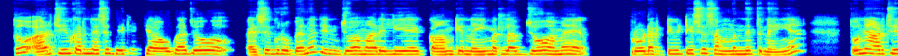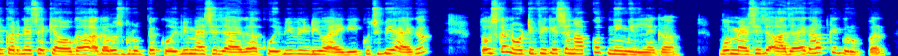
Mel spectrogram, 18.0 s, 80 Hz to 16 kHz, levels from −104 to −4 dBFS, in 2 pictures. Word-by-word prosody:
तो 295 +4 +1
आर्चीव 250 - +1
करने 255 -1 +1
से 260 +1 -2
देखिए 240 +1 -3
क्या 250 -5 0
होगा 195 +4 +2
जो 230 - +4 0.5
ऐसे 175 +8 -1
ग्रुप 235 -3 -1
है 210 - +2
ना 325 - 0
जिन 250 -11 -3
जो 215 0 +1
हमारे 215 -1 +2
लिए 215 0 +2
काम 195 +2 +1
के 215 - +1
नहीं 200 -1 +1
मतलब 210 0 0
जो 215 +1 +3
हमें 220 0 +1 0.4
प्रोडक्टिविटी 220 +3 -1
से 265 +2 -1
संबंधित 220 -3 0
नहीं 185 +1 -2
है - - -2 0.5
तो - - +1
उन्हें 265 +2 +3
आर्चीव 255 +1 +1
करने 240 -1 0
से 250 0 0
क्या 235 -4 0
होगा 200 +3 +2
अगर 220 - +1
उस 230 -1 -2
ग्रुप 220 -2 -3
पे 245 - 0
कोई 205 -5 0
भी 240 +3 -1
मैसेज़ 230 -3 0
आएगा, 180 +2 +2
कोई 195 0 0
भी 235 +2 -3
वीडियो 220 -3 0
आएगी, 180 0 +2
कुछ 230 +6 -6
भी 255 -1 +2
आएगा 235 - +1 0.6
तो - - +2
उसका 270 +7 0
नोटिफ़िकेशन 255 -1 0
आपको 245 +7 -1
नहीं 225 -2 +2
मिलने 170 -5 +2
का। 165 -1 -1 0.5
वो 230 - +2
मैसेज़ 240 +2 +1
आ 195 - +3
जाएगा 210 +6 +2
आपके 320 +1 -2
ग्रुप 375 +5 -2
पर - - -2
225 Hz, 210 wpm, -22 LUFS, 210-250 Hz, 0.6 s, जो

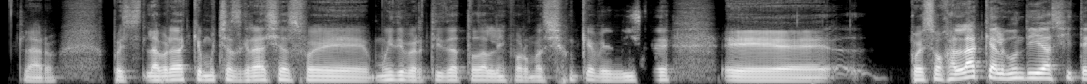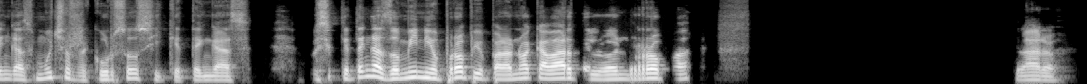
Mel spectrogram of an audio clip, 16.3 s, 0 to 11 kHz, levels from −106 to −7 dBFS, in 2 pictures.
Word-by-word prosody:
Claro. 85 -2 -8 0.4
Pues, - - -7
la 105 - +1
verdad 120 +3 +2
que 125 - -3
muchas 115 -2 -4
gracias. 110 +1 -1
Fue 100 -4 -1
muy 115 +3 -3
divertida 105 -1 -4
toda 110 0 -2
la 100 0 -2
información 100 +1 -8
que 120 0 -5
me 100 -1 -4
diste. 105 +4 -6 0.3
Eh, 95 -3 +1 0.6
pues 125 +2 0
ojalá 140 +8 +6
que - - +3
algún 160 +1 +1
día 160 -1 +4
sí 155 +2 -9
tengas 135 -5 -3
muchos 165 -4 -3
recursos 125 +7 -3
y 105 - -10
que - - -8
tengas 110 -2 -3 0.4
pues - - -5
que - - -5
tengas 190 -4 +4
dominio 155 0 +3
propio 175 -5 +3
para 130 0 +4
no 150 +4 +1
acabártelo 150 -4 +4
en 135 +1 -4
ropa. 150 -1 +3 2.4
Claro. 110 -3 -2
115 Hz, 145 wpm, -19 LUFS, 105-145 Hz, 2.4 s, ojalá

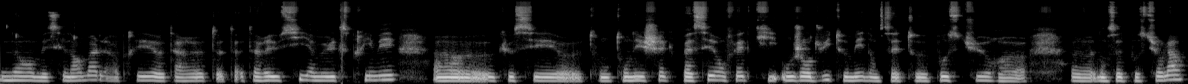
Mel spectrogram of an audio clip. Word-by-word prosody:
Non, 185 -1 -1
mais 170 -1 +1
c'est 170 +2 -4
normal 185 - -3
après, 185 - -2
heu, 165 - +2
tu - - -14
as 165 - -2
re 165 0 -2
te 170 - -6
te - - -7
tu 180 +1 -8
as - - +2
réussi 180 +4 +1
à 185 - -1
mieux 180 0 +3
exprimer, 205 +4 -2 0.4
heu, 165 0 +6
que 175 - -2
c'est, 165 -1 +2
heu, 160 -1 0
ton 165 0 -1
ton 175 +1 +1
échec 180 0 +2
passé 175 +3 +3
en 195 -2 -3
fait 190 +1 -3
qui - - -4
aujourd'hui 185 +2 +2
te 180 - -5
met 175 +1 +3
dans 170 -2 0
cette 165 +1 -3
posture, 180 +1 -2
heu, 145 -2 -4 0.5
heu, 160 -2 0
dans 165 -1 +2
cette 165 0 0
posture-là. 190 +7 -1
175 Hz, 195 wpm, -22 LUFS, 165-185 Hz, 0.5 s, heu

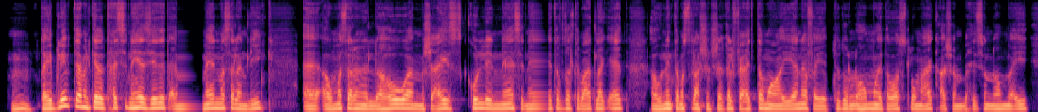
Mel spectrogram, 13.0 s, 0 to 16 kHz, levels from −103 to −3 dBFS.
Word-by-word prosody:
امم. 125 0 -2
طيب 135 +3 +2
ليه 215 - +7
بتعمل 195 -6 +3
كده؟ 165 +1 +6
بتحس 160 +2 -2
إن 160 - +2
هي 160 +1 +7
زيادة 155 -1 +2
أمان 125 +4 -1
مثلًا 150 -4 0
ليك 155 +4 -3 0.4
آآ، 115 0 0
أو 120 +2 -2
مثلًا 135 0 +1
اللي 120 -1 0
هو 140 +2 +4
مش 120 -2 -2
عايز 130 +3 -1
كل 145 0 +2
الناس 135 +2 +1
إن 125 - -4
هي 130 0 -4
تفضل 135 0 -3
تبعت 125 0 -3
لك 135 -1 -1
Add 140 +1 -3 0.3
أو 115 0 0
إن 130 - +2
أنت 140 0 +3
مثلًا 135 +1 -1
عشان 130 -1 -4
شغال 125 +2 -2
في 120 -1 -3
حتّة 120 +5 -1
معينة، 130 +1 +1
فيبتدوا 125 +1 -3
إن 130 - 0
هُم 130 +2 +1
يتواصلوا 125 +1 -3
معاك 125 -1 -4
عشان 115 0 -5
بحيث 120 +2 -9
إن 120 -1 -1
هُم 120 0 0
إيه، 130 +4 -2
130 Hz, 215 wpm, -24 LUFS, 125-140 Hz, 0.4 s, ليه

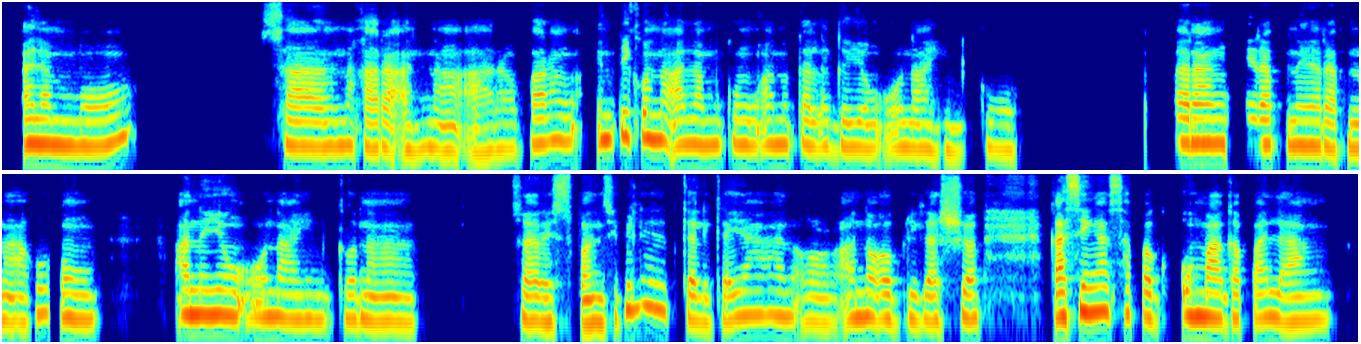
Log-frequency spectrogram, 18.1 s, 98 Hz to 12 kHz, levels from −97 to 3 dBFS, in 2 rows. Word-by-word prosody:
Alam 210 0 +5
mo, 200 0 0 1.0
sa 195 -2 0
nakaraan 190 -2 -1
na 175 -3 -2
araw 180 +2 -6
parang 215 +4 -1
hindi 240 +2 +2
ko 250 -1 +3
na 230 -5 +2
alam 205 0 -1
kung 205 -1 -3
ano 210 0 -1
talaga 195 -2 -4
yung 190 -1 -2
uunahin 180 -3 -4
ko. 180 -3 -8 1.1
Parang 215 -1 +4 0.2
hirap 210 -1 -1
na 200 0 +2
hirap 190 -2 -1
na 180 -2 -1
ako 225 0 -4
kung 200 -1 0 0.6
ano 220 0 +4
yung 215 -1 +4
uunahin 195 -2 -1
ko 190 -1 -3
na 180 -1 0 0.7
sa 185 -3 +1
responsibilidad, 180 +10 0
kaligayahan, 205 +4 -2
o 180 -1 -5
ano, 200 0 +1
obligasyon 190 +1 0 0.5
kasi 205 +4 +7
nga 240 - +6
sa 225 - -3
pag 200 -3 +1 0.2
umaga 205 -2 +5
pa - - -3
lang 190 -1 -2
195 Hz, 140 wpm, -26 LUFS, 185-210 Hz, 1.1 s, kasi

